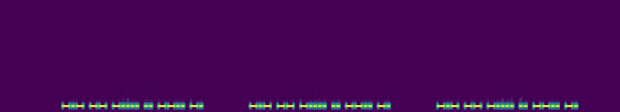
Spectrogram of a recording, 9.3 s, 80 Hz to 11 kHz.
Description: Morse code, heard as a keyed tone, about 34 wpm, 700 Hz. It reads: KM6IZN KM6IZN KM6IZN
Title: USA Call Signs - 6 Characters - Repeated 3x - 35wpm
